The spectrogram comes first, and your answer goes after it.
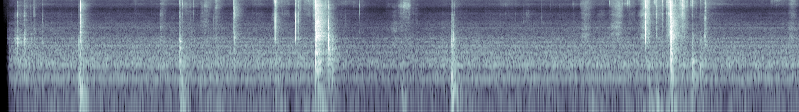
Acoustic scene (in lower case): kitchen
